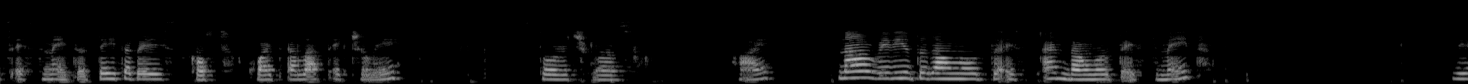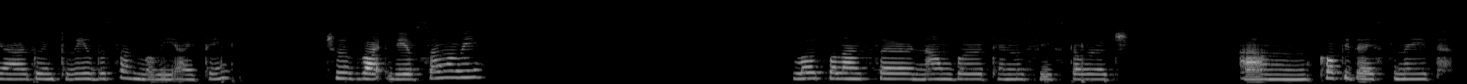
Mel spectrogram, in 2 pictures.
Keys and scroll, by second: 5.9 Tab, 12.3 Tab, 15.0 Tab, 17.0 Tab, 25.5 Tab.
